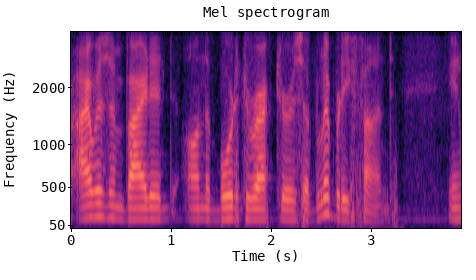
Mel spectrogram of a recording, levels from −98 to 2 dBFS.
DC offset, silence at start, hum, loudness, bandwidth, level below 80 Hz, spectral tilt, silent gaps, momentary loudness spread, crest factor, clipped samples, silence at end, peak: under 0.1%; 0 s; none; -31 LUFS; 4 kHz; -68 dBFS; -3.5 dB/octave; none; 10 LU; 22 dB; under 0.1%; 0 s; -10 dBFS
